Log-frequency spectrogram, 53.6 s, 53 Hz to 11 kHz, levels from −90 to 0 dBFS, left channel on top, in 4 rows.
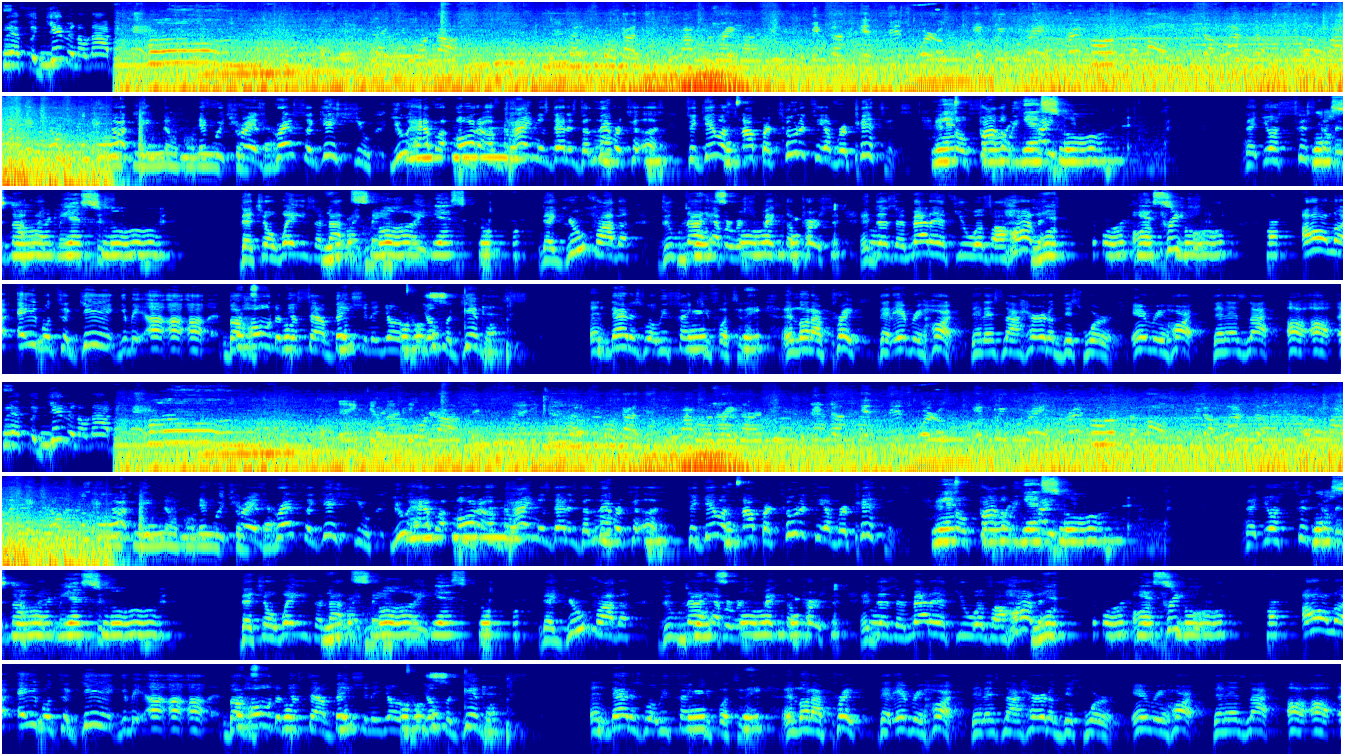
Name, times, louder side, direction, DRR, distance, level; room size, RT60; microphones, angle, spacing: voice 1, 0.0-1.5 3.5-4.6 5.4-7.3 8.1-9.4 9.7-12.7 13.0-15.1 15.4-20.0 20.3-22.3 22.7-24.0 25.8-27.6 29.2-31.1 32.2-33.1 33.4-35.0 35.4-37.3 38.1-38.7 39.8-45.2 46.1-48.7 49.0-53.6, left 3 dB, 70° left, 11 dB, 1.4 m, -41 dB
sound 1, 1.1-14.5, left 3 dB, 50° left, 0.6 m, -27 dB
voice 2, 1.4-2.6 4.9-6.1 7.1-7.3 10.9-11.1 14.3-14.6 17.4-18.5 19.3-19.5 19.8-20.0 22.7-22.9 23.3-24.6 26.5-28.4 30.0-31.7 33.6-33.9 34.2-34.8 35.5-35.6 37.1-37.4 37.8-39.0 39.5-39.6 43.0-43.1 44.2-44.7 45.1-45.2 47.1-47.3 47.6-47.8, left 2 dB, 30° left, 9 dB, 1.5 m, -35 dB
voice 3, 3.4-5.9 6.6-11.1 12.1-16.2, right 1 dB, 60° right, 11 dB, 1.2 m, -40 dB
17.0 x 10.5 x 6.5 m, 0.38 s
head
